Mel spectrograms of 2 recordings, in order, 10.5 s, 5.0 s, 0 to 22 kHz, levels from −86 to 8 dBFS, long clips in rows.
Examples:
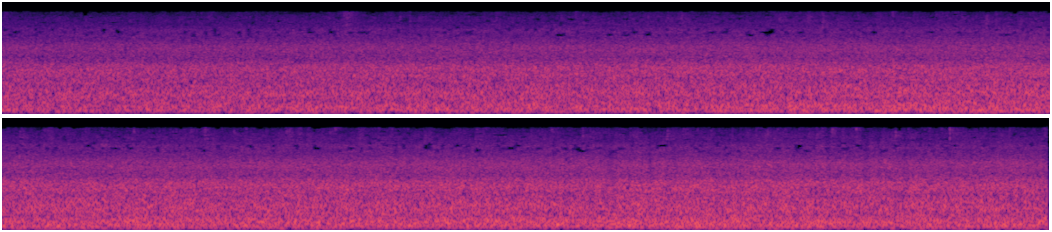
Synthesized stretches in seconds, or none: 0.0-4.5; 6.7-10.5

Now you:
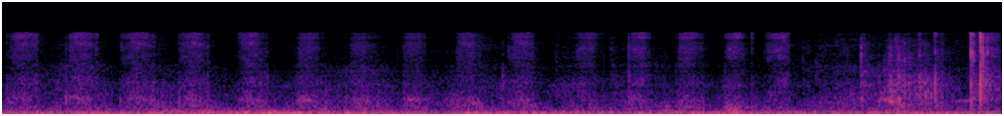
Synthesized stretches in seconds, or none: 1.3-2.3; 2.8-3.8

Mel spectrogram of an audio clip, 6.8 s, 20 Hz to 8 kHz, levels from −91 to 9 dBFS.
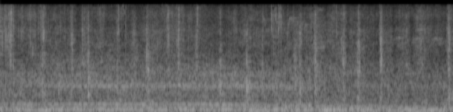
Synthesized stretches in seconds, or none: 5.0-5.6

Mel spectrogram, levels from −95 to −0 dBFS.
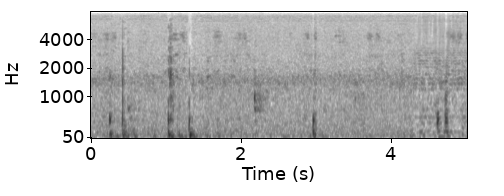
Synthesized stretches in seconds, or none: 4.3-5.0

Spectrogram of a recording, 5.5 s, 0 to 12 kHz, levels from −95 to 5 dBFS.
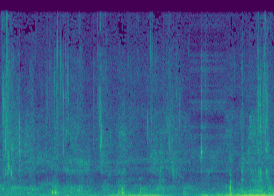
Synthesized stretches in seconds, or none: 3.8-4.5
